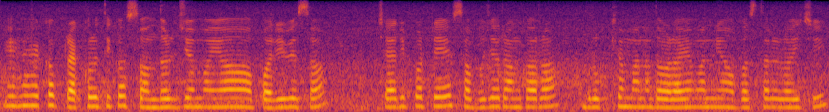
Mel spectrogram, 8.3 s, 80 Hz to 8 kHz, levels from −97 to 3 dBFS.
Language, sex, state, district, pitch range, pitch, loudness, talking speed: Odia, female, Odisha, Khordha, 215-240 Hz, 225 Hz, -20 LUFS, 85 wpm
